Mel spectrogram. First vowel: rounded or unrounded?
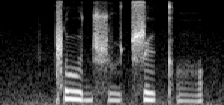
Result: rounded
